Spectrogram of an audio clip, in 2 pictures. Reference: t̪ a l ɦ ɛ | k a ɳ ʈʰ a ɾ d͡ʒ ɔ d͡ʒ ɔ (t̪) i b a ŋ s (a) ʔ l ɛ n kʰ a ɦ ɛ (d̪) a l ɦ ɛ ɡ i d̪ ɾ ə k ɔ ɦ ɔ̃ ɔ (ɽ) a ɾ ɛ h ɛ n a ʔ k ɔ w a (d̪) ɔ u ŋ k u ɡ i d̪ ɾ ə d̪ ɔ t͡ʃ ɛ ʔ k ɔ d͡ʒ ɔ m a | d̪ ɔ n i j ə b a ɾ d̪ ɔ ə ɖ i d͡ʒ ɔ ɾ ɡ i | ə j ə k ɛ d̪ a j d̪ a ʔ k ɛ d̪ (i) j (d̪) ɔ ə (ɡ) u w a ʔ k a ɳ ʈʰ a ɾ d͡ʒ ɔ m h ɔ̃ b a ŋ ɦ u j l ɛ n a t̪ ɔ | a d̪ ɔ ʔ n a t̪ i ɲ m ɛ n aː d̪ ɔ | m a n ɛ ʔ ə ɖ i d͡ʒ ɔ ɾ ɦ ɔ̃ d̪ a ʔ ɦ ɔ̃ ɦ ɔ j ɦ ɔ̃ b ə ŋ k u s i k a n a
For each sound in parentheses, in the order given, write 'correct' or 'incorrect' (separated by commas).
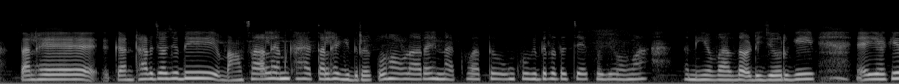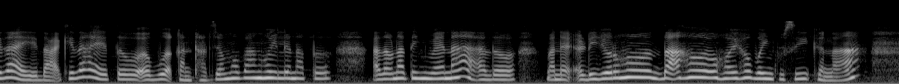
incorrect, correct, incorrect, correct, incorrect, incorrect, incorrect, incorrect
